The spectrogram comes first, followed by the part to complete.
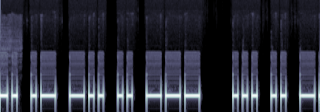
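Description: Morse code beeps: a single steady mid-pitched tone keyed on and off in a quick run of short and long pulses, with a brief pause about two and a half seconds in.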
